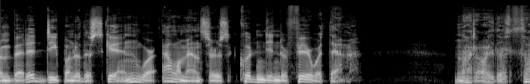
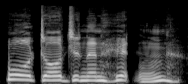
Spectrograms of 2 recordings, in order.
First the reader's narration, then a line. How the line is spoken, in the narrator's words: the woman asked Wax with a yawn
